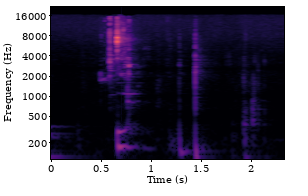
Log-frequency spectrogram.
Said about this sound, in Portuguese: Vou dar aqui mais um golinho.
